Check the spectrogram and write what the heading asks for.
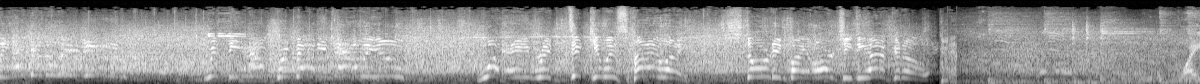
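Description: Arena basketball game sound: rubber-soled sneakers squeaking on the hardwood court, the ball bouncing and the crowd's noise. About nine seconds in, the sound dips and returns with a thinner crowd and more scattered squeaks and bounces.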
